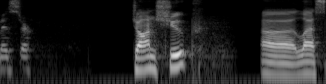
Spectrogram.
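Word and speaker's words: Shupe: asking now what your name is sir john shoop uh last name is spelled s-h-u-p-e s-h-u-p-e yeah yeah john shoe i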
